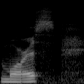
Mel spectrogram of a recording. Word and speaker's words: Maurice: Morris like or more I say Maurice but it's Morris is the correct pronunciation and it's a beautiful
